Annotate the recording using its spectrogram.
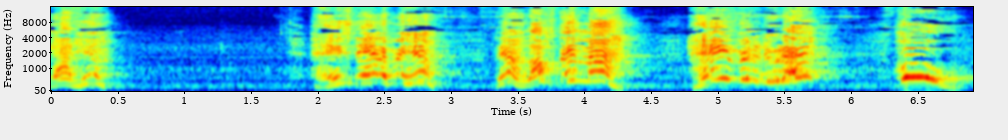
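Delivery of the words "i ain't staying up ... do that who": acted refusal. Acts out refusing to stay.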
